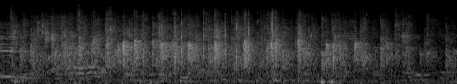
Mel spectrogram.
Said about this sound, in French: Applaudissements.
